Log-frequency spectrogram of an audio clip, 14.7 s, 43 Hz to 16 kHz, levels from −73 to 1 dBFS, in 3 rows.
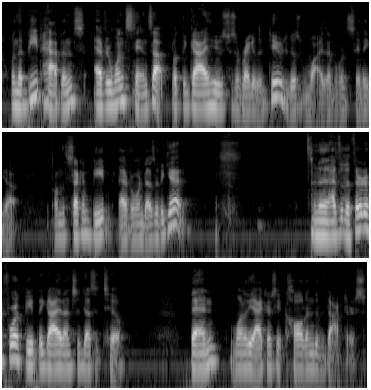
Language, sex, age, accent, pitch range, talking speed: English, male, 20-39, American, 115-135 Hz, 215 wpm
